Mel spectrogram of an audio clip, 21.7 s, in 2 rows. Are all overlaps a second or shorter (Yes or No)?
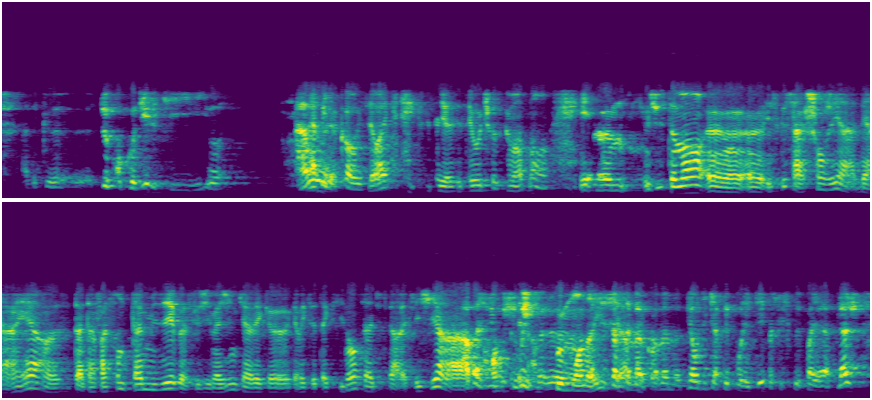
No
